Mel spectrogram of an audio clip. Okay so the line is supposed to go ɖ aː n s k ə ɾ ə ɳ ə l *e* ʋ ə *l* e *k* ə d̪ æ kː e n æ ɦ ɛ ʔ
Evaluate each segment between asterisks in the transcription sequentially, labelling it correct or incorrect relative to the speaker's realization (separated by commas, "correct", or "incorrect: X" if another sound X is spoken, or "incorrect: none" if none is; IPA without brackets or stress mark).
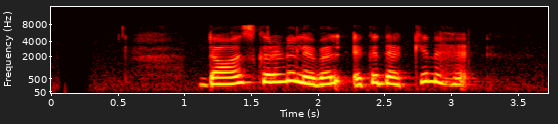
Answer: correct, correct, correct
